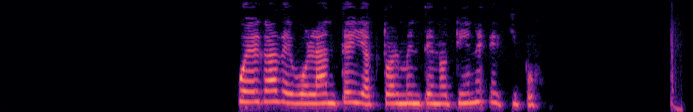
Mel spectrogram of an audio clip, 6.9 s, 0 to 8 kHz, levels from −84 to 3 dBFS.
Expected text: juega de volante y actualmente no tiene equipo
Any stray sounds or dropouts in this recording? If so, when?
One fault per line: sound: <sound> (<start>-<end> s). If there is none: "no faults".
sound: thud (6.7-6.9 s)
